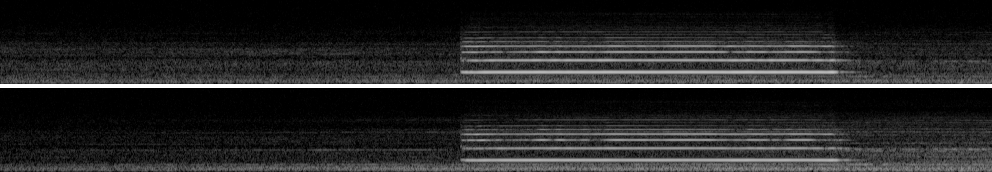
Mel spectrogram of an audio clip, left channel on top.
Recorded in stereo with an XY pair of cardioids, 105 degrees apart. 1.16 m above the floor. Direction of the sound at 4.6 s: 30° left.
